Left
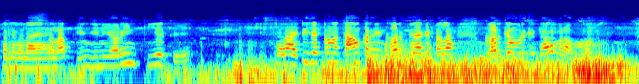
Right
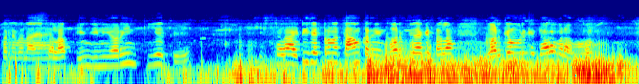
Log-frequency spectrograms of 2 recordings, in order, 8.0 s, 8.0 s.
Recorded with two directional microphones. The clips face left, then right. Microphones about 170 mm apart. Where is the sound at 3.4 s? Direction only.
5° right (ahead or behind).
